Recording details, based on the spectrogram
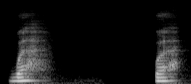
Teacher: We form W by using both our lips. They come close, but there's no full closure. W. So they come close and then we release them and spread our lips a little bit.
